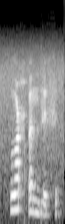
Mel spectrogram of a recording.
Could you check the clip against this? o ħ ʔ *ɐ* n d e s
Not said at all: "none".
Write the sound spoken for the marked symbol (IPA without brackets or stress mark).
ɐ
